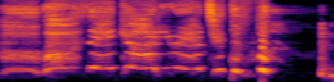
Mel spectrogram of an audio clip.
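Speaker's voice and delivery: mock yelled outburst, pitched very high. Retelling what she yelled when he finally answered the phone, retelling a yell. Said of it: "I literally yelled".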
